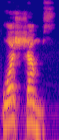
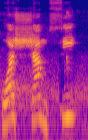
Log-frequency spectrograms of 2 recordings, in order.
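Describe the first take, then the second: First: The word ends on a consonant, vowel dropped. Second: The word ends with a short final vowel. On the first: The reader stops at this word. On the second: The reading continues without stopping.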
